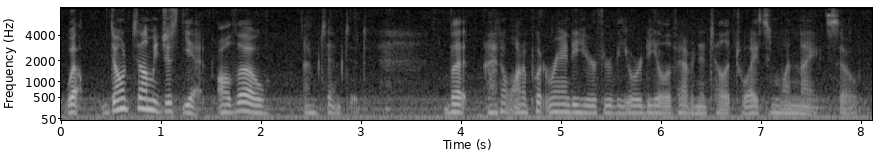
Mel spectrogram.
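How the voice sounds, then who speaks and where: Woman plays a confident middle-aged former academic for an audio drama, dry teasing wit, low and gravelly. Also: animated, moderate pace, background noise. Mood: wry. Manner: dry, teasing, takes charge, swears casually. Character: wry, self-assured disgraced former woman professor. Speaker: historical society leader. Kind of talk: scripted audio roleplay.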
